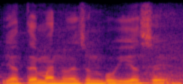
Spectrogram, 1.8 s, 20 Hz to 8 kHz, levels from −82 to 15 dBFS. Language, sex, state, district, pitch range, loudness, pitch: Assamese, male, Assam, Kamrup Metropolitan, 85-95 Hz, -13 LUFS, 90 Hz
